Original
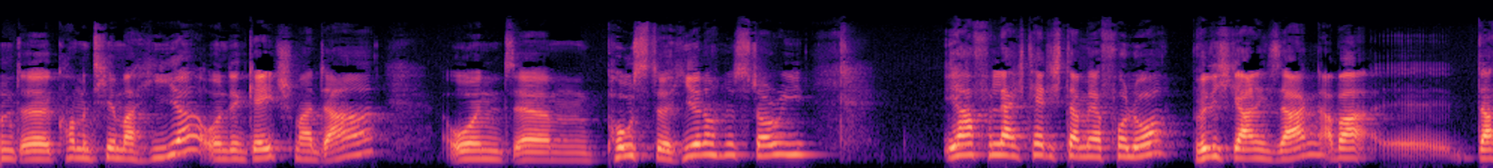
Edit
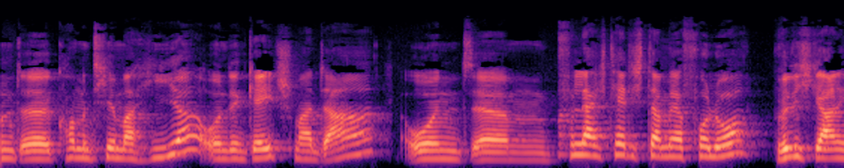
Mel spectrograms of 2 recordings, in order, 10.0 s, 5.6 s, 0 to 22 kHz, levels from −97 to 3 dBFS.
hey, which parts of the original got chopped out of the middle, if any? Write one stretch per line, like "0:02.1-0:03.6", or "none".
0:02.6-0:02.9
0:04.0-0:06.5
